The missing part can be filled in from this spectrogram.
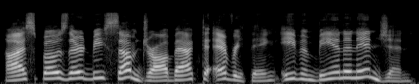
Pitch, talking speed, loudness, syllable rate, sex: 225 Hz, 170 wpm, -20 LUFS, 5.3 syllables/s, female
